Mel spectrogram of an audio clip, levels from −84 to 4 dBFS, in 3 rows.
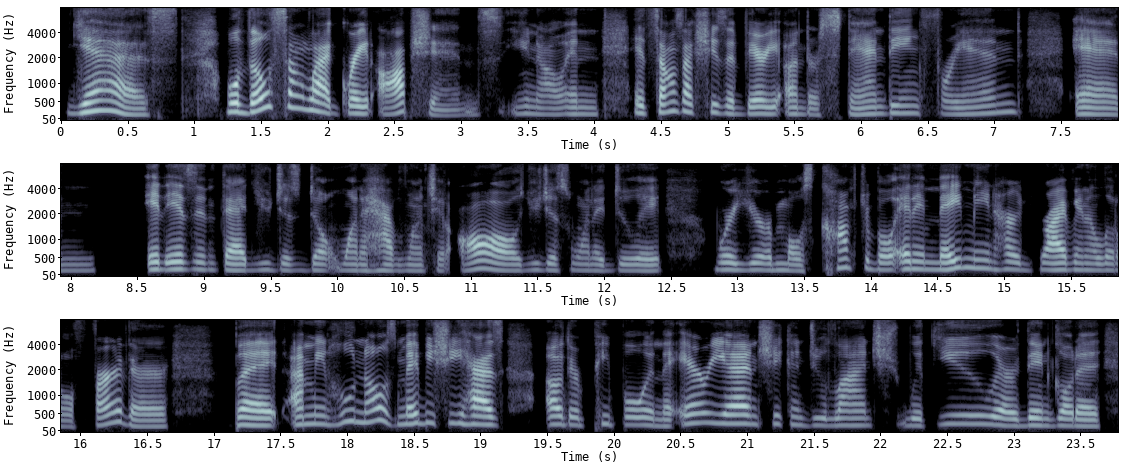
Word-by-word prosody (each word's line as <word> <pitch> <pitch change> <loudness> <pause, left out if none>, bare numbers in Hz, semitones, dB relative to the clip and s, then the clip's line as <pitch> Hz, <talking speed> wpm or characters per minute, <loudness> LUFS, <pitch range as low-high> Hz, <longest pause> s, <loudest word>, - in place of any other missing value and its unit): Yes, 210 - +3 0.3
well, 235 0 +8
those 275 - +6
sound 345 -4 +7
like 230 -9 +7
great 190 -2 +5
options, 150 - +1
you 185 0 -12
know, 165 -2 -8
and 175 0 -8 0.2
it 200 -2 0
sounds 220 +6 +3
like 235 -4 +3
she's 215 -2 -2
a 180 - 0
very 180 +1 +2
understanding 175 +4 -2
friend, 190 +6 -9 0.4
and 160 -2 -2 0.4
it 190 0 +3
isn't 190 -2 -1
that 165 -2 +1
you 180 +2 -15
just 165 -2 -9
don't 165 -1 -7
wanna 165 -2 -7
have 160 -1 -2
lunch 155 0 -9
at 155 - -12
all, 180 -4 +2
you 170 +3 -15
just 170 -2 -6
wanna 165 -3 -11
do 160 +1 -10
it 155 0 -5 0.4
where 185 0 -4
you're 175 0 -6
most 160 -3 -6
comfortable, 215 -5 -4
and 200 +2 0
it 200 -1 -3
may 185 +4 +3
mean 225 -3 -7
her 190 0 -4
driving 180 +2 +1
a 170 -1 -7
little 165 -2 -10
further, 180 - -1 0.5
but 195 -2 +5
I 215 - +6
mean, 225 0 -4
who 280 +9 -8
knows? 280 -3 -2
Maybe 240 +4 +1
she 250 0 -1
has 215 -3 +6 0.3
other 215 -2 0
people 205 0 -7
in 190 -3 -6
the 170 - -5
area 245 0 +1
and 235 -2 +6
she 230 +1 -4
can 205 -1 -13
do 190 +1 -10
lunch 190 0 -5
with 185 -2 -10
you, 230 0 -5
or 185 -3 0
then 190 +1 -1
go 180 0 -3
to 170 -1 -1
185 Hz, 180 wpm, -23 LUFS, 170-215 Hz, 0.5 s, well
